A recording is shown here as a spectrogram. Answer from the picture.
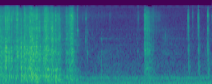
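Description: Paper takeout bag and wrapping rustling and crinkling as hands open it, loud for the first moment, then a couple of small clicks near the end.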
